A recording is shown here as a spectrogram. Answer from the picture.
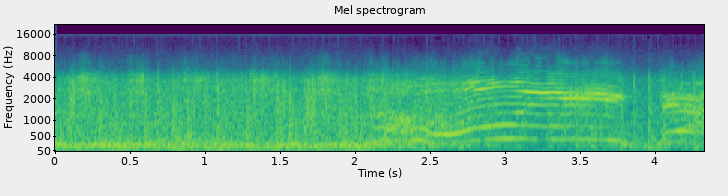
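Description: A busy film soundtrack, then, a little over two seconds in, a long drawn-out human yell that wavers and slides in pitch for about a second and a half before cutting off near the end.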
